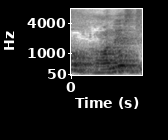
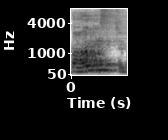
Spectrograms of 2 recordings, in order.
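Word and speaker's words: honest: इसी तरह एच ओ एन इ एस टी इसको होनेस्ट नहीं पढ़ते हैं। इसको हम ऑनेस्ट पढ़ते हैं। और जब हम ऑनेस्ट पढ़ते हैं एच को साइलेंट करके तब हम एन आर्टिकल लगा पाते हैं।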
